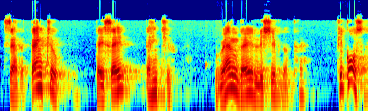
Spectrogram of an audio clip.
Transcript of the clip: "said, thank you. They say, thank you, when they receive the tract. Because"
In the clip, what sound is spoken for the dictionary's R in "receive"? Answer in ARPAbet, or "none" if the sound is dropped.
L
